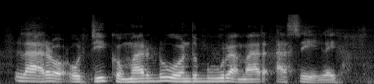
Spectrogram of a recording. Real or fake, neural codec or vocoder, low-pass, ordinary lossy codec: fake; codec, 16 kHz in and 24 kHz out, 0.8 kbps, FocalCodec, streaming, 65536 codes; 10.8 kHz; none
